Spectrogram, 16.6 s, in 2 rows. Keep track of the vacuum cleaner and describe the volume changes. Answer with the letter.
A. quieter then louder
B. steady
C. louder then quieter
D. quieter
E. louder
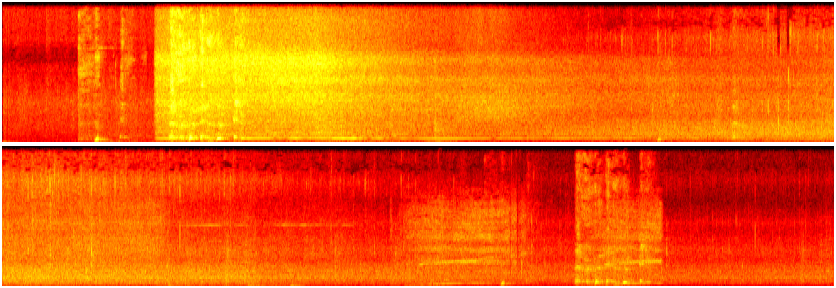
D.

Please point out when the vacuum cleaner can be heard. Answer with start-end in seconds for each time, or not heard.
1.5-14.9.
